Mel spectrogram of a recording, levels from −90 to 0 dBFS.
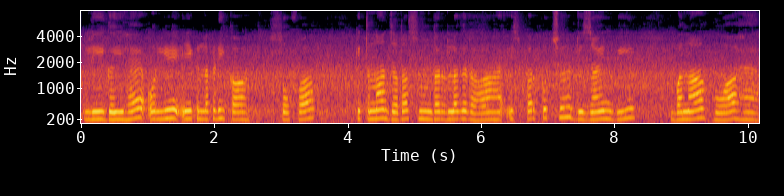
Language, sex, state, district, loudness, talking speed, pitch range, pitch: Hindi, female, Bihar, Araria, -16 LUFS, 135 wpm, 190-210 Hz, 200 Hz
